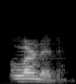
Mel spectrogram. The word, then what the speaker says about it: Learned: Learned.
